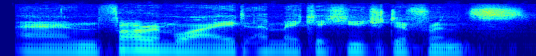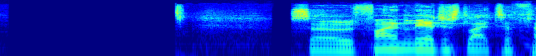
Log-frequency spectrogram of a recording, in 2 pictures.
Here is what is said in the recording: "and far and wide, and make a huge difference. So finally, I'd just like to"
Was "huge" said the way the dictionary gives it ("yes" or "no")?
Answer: yes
